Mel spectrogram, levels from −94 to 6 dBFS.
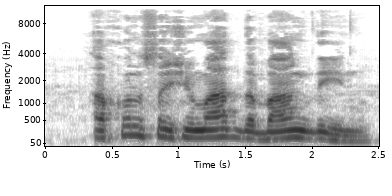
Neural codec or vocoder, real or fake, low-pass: none; real; 10.8 kHz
